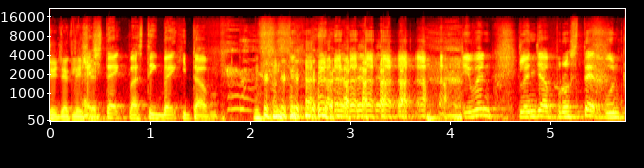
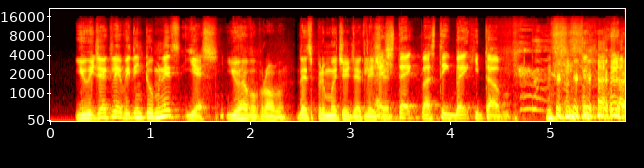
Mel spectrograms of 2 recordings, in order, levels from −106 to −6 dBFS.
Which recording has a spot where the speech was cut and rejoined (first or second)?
first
